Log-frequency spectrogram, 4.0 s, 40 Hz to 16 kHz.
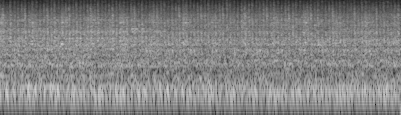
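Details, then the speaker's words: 1948 Dodge B1C pickup, flathead six (about 3.8 L, rebuilt years ago) with a new starter solenoid and ignition switch, after sitting unused: a steady, even, smooth idle, no knocks or misses; the light tapping is the voltage regulator. "it's now starting on that um but it runs absolutely beautifully"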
